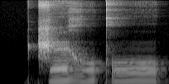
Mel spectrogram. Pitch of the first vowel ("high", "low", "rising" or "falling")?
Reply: low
